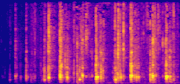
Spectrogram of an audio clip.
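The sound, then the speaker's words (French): Horse hooves clip-clopping at a steady two-beat trot, a quick regular series of sharp hollow strikes on a hard surface, clear with no voices. “Le cheval au trot, c'est deux temps.”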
